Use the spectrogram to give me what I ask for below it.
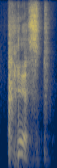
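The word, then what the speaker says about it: piste: P i s t e. Is that our word of the day? Pissed. Pronounced pissed.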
